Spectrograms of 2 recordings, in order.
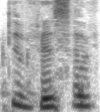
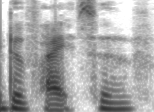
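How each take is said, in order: First: "divisive" with a short i in the middle; short-i pronunciation. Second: "divisive" with the middle vowel like "eye"; long-i pronunciation. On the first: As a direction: say "divisive" as dih-VISS-iv. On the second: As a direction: say "divisive" as dih-VICE-iv. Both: Shown as a demonstration. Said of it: "Is it divisive or divisive?".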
